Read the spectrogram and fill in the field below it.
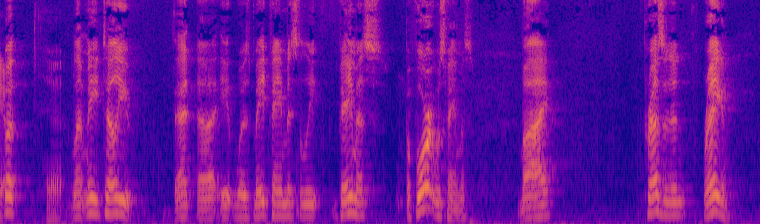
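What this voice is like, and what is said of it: Imitation of a presidential voice. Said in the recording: “Are you doing an impression of some sort? ... a presidential voice ... President Barack Obama ... I didn't think President Barack Obama spoke like this for real. I thought he was doing an impression.”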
